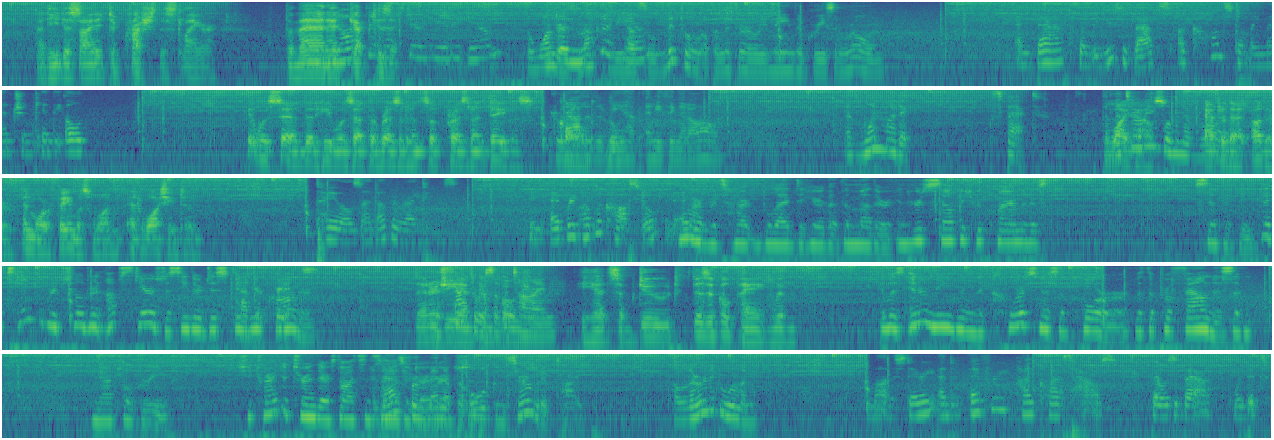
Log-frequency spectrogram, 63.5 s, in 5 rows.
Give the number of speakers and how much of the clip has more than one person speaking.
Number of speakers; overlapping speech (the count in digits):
5, about 13%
